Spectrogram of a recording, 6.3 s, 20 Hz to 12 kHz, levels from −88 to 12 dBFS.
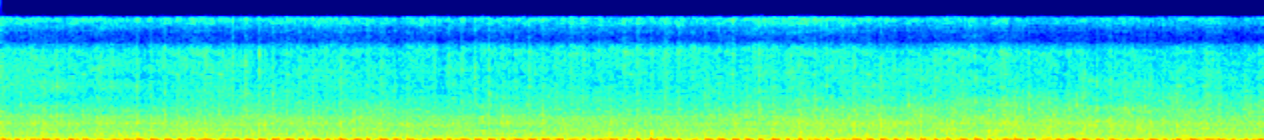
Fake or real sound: fake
